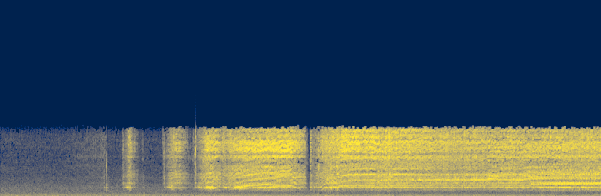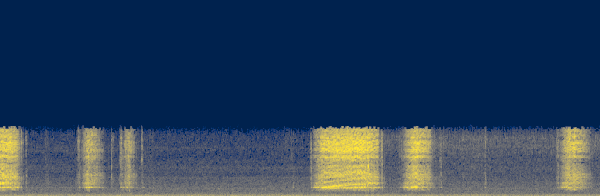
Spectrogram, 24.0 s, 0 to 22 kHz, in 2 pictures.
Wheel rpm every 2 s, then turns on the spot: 10, 20, 110, 130, 160, 160, 30, 0, 0, 70, 20, 10.
20-22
